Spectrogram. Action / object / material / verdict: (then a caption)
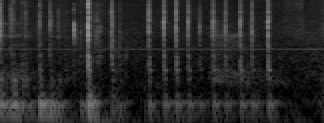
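tap / textured plastic steering wheel airbag cover / plastic / none. Long nails tap and scratch in quick, typing-like patterns on the large, hollow-backed, hard textured plastic airbag cover in the centre of a Ford steering wheel. About sixteen sharp, dry clicks with short scratchy edges sound over a low steady hum, with one louder tap standing out early on.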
